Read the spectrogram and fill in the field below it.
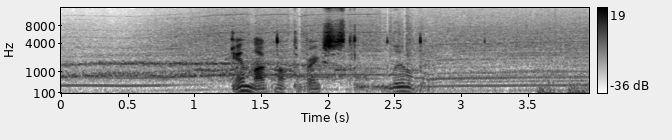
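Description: Tyres squeal as a car slides through a bend.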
